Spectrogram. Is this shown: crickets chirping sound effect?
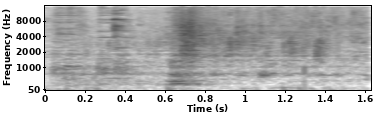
no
